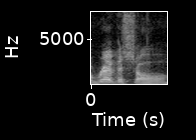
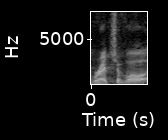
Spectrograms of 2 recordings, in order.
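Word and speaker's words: Revachol: fine city of Reva oh Reva okay I said retal L I've been saying it wrong the whole time um okay honestly I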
